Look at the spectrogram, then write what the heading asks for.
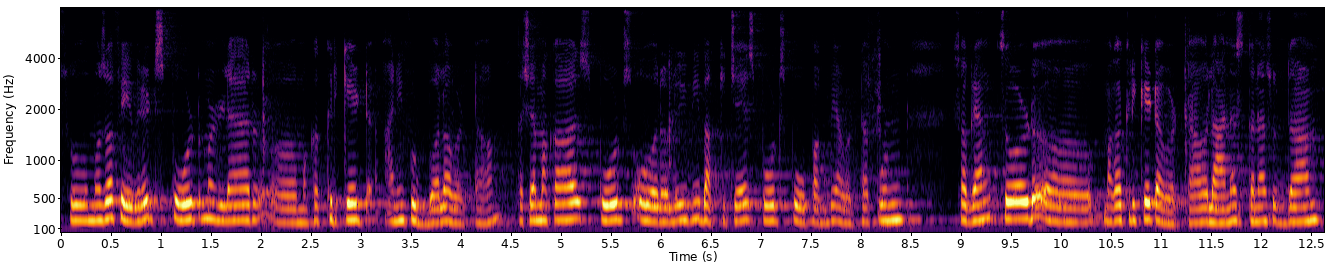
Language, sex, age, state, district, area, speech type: Goan Konkani, female, 18-30, Goa, Bardez, urban, spontaneous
